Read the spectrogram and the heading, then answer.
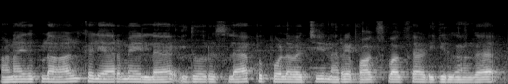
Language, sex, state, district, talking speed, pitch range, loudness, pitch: Tamil, male, Tamil Nadu, Kanyakumari, 165 wpm, 115-125 Hz, -15 LUFS, 120 Hz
